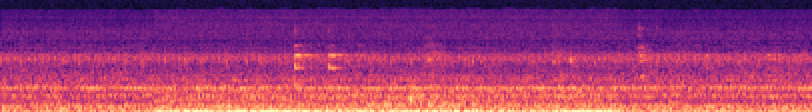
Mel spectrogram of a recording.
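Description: A low, steady rumble that swells about a second in and drops back near the end, with a few faint clicks of fingers picking seafood from a glass bowl.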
